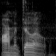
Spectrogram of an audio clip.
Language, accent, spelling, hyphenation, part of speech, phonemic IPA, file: English, US, armadillo, ar‧ma‧dil‧lo, noun, /ɑɹməˈdɪloʊ/, En-us-armadillo.ogg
